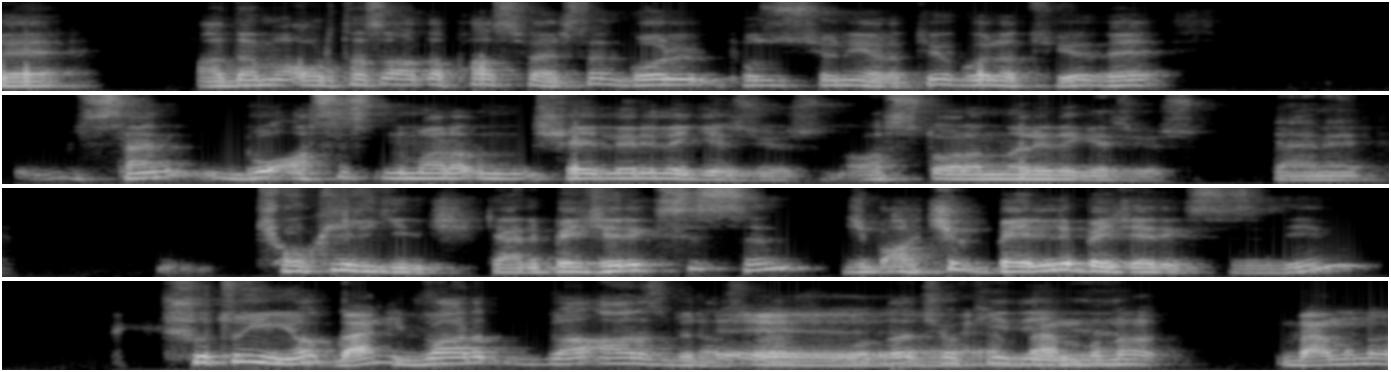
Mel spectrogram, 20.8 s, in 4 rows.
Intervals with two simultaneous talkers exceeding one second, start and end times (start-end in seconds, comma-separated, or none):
18.3-19.9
